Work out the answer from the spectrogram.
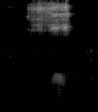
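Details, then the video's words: Autumn katydid (kirigiri-su) producing a single loud, harsh, rasping buzz lasting under a second, building slightly in strength before stopping abruptly, with quiet surroundings. "The sound of Katydid キリギリスの鳴き声"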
